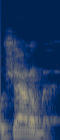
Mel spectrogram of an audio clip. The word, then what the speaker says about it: Shadoweman: So it's spelled with an E. SHADOWE, eternal, and man. So Shadoweman.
